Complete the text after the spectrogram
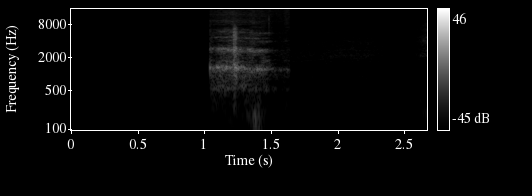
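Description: A man speaks briefly and quietly into a headset microphone.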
